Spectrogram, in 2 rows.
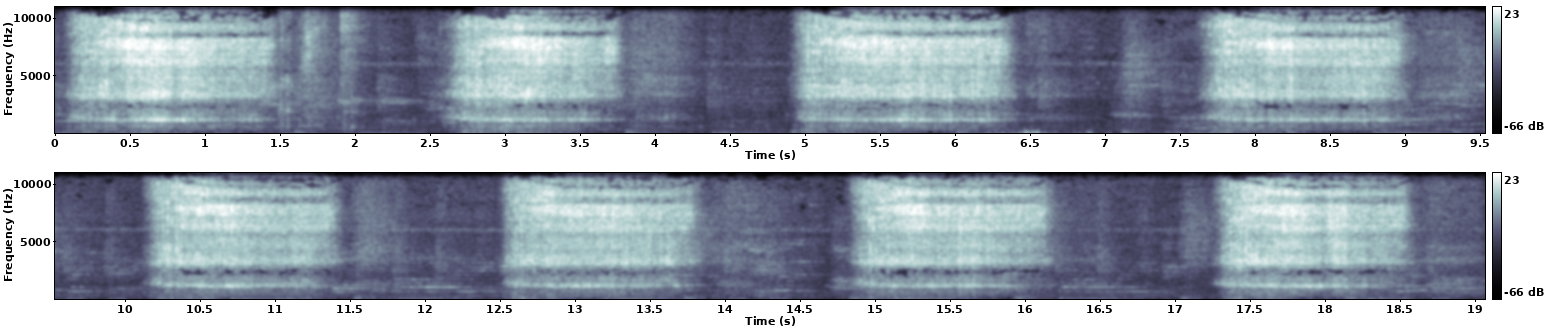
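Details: Sleeping person, a few seconds after a phone call: regular hissing, whistling snores about 24 a minute with background music; snoring.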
